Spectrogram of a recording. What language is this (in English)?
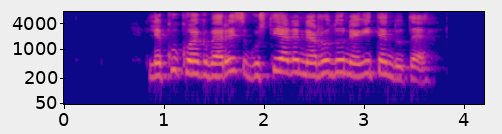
Basque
